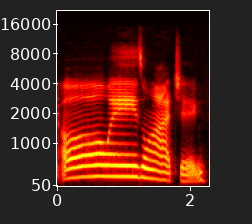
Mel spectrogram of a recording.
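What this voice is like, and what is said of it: Terrible Roz impression. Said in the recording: “I do a terrible Roz impression.”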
